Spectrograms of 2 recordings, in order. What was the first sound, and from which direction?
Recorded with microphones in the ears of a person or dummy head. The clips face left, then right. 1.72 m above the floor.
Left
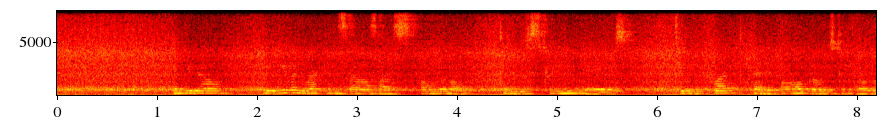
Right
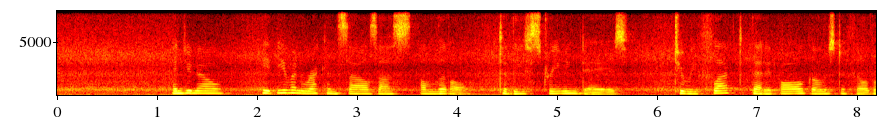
A woman speaking, 80° right.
